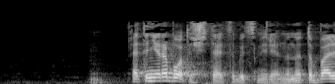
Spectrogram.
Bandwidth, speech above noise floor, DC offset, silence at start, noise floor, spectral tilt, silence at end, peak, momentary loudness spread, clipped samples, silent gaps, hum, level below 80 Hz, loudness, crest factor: 8 kHz; 43 dB; under 0.1%; 0.9 s; -57 dBFS; -3.5 dB/octave; 0 s; 0 dBFS; 8 LU; under 0.1%; none; none; -40 dBFS; -15 LUFS; 16 dB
